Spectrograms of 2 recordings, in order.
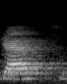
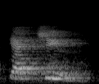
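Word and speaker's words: catches: Okay, तो ही simple हो जाएगा, ही अब बहुत सारे मेरे फ्रेंड्स इसको भी कैट्स बोलते होंगे, जैसे वॉच, कैट्स, बट इसकी करेक्ट प्रोनाउंसिएशन है कैचीज, कैचीज, नॉट कैट्स।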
